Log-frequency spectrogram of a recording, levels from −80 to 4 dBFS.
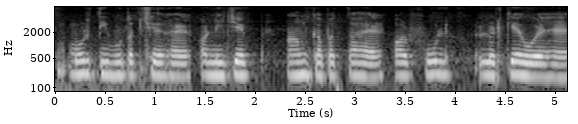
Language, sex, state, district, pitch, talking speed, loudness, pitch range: Hindi, female, Bihar, Purnia, 195 Hz, 175 wpm, -16 LUFS, 190-205 Hz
